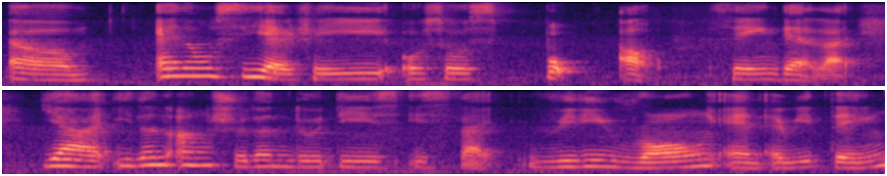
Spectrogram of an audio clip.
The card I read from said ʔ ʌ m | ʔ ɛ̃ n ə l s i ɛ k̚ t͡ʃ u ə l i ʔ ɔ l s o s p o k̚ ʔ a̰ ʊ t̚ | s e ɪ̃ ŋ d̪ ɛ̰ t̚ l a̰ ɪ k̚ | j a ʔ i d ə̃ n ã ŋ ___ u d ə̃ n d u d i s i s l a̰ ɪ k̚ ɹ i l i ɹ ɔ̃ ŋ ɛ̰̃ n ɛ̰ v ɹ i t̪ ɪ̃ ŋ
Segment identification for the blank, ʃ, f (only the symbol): ʃ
